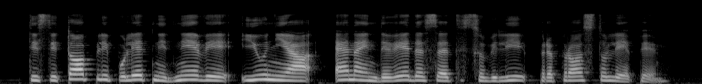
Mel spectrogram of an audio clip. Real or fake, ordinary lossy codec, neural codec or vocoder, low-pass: real; none; none; 10.8 kHz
